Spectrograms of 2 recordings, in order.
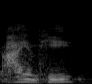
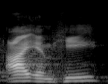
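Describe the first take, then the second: First: It is said simply, without force. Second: It is said forcefully, like a proclamation. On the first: "Did he just say" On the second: "Did he proclaim it"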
